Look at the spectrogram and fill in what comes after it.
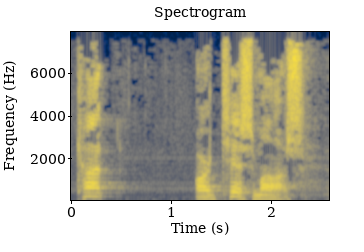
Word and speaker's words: katartismos: The word katartismos, the way you pronounce it is right here. This is a phonetic spelling. Katartismos. When you look at this, you'll see that the suffix of the word is the nominative masculine.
